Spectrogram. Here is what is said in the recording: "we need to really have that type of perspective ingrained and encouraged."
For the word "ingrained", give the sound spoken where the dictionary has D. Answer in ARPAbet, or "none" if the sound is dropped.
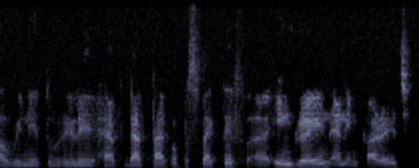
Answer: none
